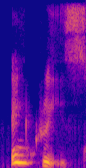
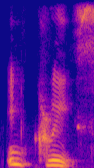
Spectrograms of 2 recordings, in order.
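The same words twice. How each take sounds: First: Increase with the stress on IN, high and loud; stress on first syllable. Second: Verb increase with the stress on CREASE; stress on second syllable. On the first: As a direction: noun increase, punch the first part IN-crease. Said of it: "आपका जो stress है वो first part पे होगा". (संज्ञा increase, पहले हिस्से पर ज़ोर) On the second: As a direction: say increase as in-CREASE, lean on the end. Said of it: "increase में जो सेकंड पार्ट पे, वहाँ पे स्ट्रेस होगा". (क्रिया increase, दूसरे हिस्से पर ज़ोर) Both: Shown as a demonstration.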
